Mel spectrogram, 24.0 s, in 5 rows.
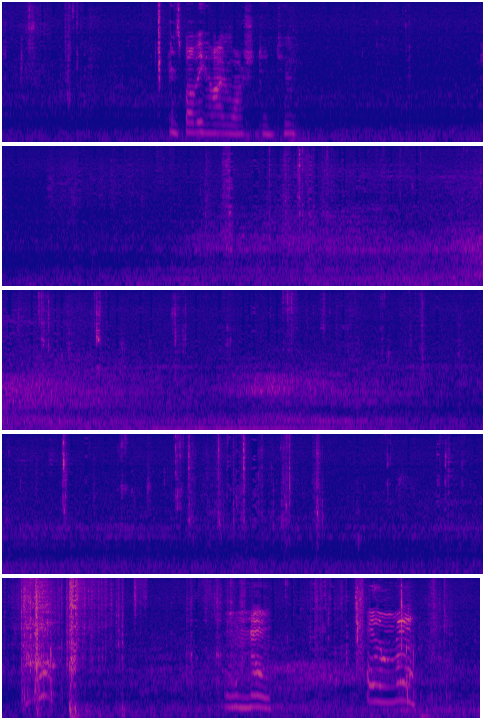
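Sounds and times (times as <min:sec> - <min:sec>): person chewing crunchy food: 0:00.0 - 0:01.6, 0:06.7 - 0:19.5.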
